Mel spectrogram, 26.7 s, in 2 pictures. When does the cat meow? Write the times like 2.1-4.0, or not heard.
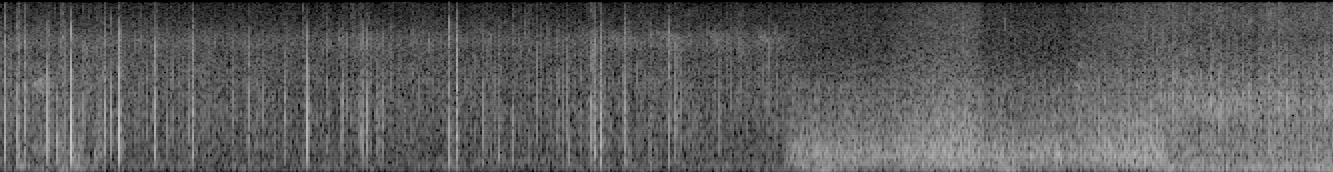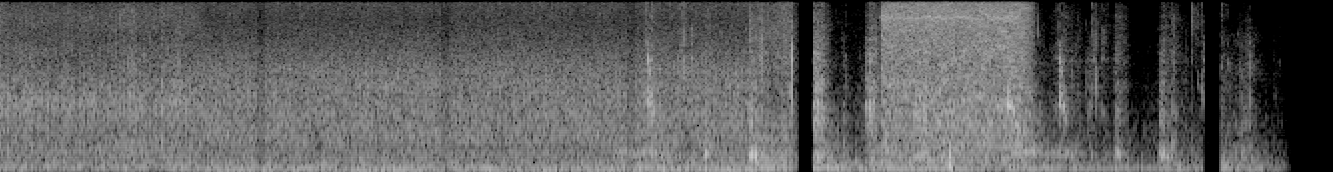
not heard.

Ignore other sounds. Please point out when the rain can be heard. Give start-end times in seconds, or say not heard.
0.0-21.4.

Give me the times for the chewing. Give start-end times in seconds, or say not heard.
19.4-26.2.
